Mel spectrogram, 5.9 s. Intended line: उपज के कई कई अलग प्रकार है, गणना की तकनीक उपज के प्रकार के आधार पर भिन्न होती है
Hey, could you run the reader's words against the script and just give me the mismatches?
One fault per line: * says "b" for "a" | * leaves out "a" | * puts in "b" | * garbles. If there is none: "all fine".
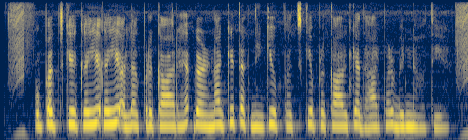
all fine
